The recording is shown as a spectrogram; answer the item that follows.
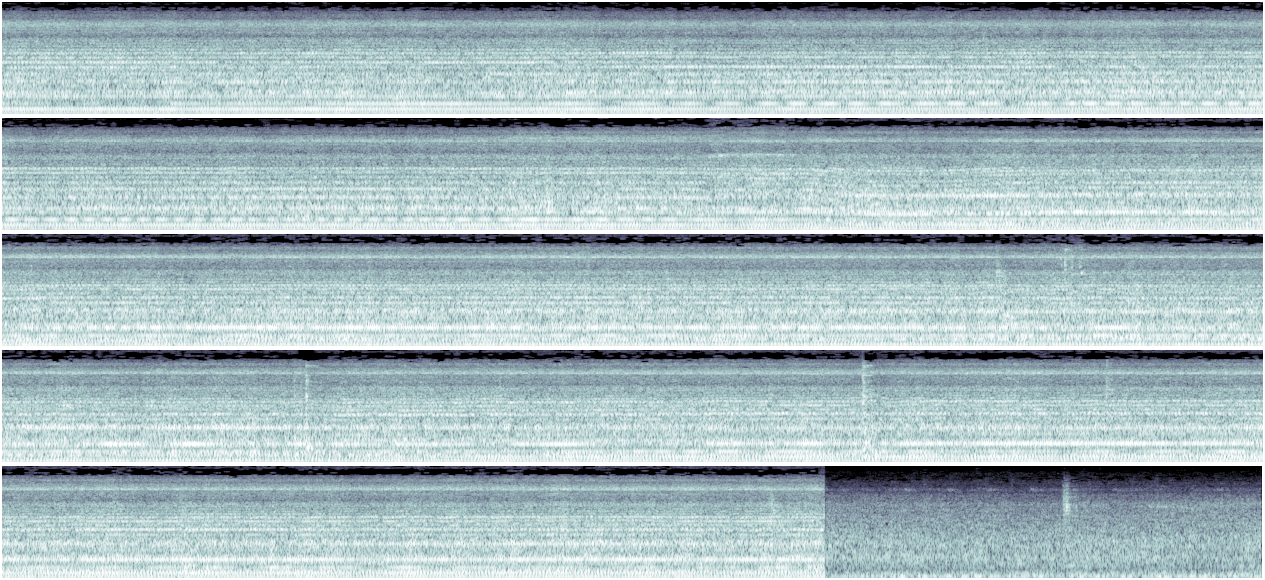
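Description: Rollback tow truck's winch whining steadily as it drags a wrecked drag car up the tilted bed by a chain. The pitch dips briefly about a third of the way through as the load changes, then holds until the sound cuts off abruptly near the end.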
